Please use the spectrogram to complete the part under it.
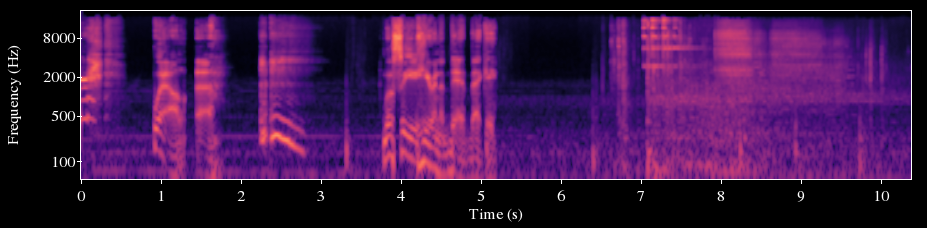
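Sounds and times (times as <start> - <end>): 
speech: 0.1 - 2.9, 3.8 - 5.3
door creaking on its hinges: 6.5 - 10.3.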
